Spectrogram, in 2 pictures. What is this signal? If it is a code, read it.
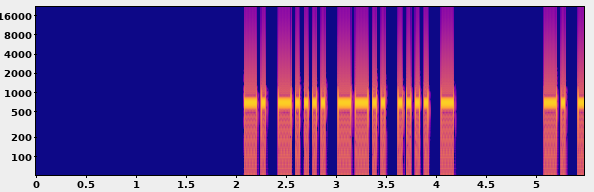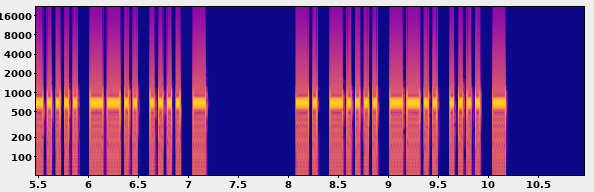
Morse code, heard as a keyed tone, about 27 wpm, 700 Hz. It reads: N6ZHT N6ZHT N6ZHT
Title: USA Call Signs - 5 Characters - Repeated 3x - 28wpm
